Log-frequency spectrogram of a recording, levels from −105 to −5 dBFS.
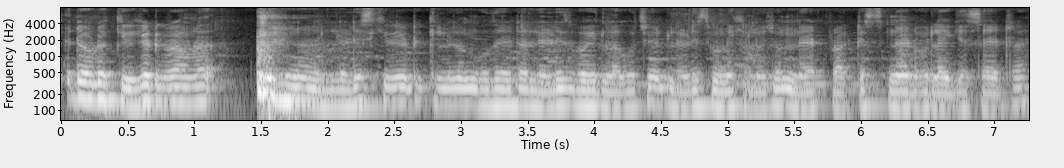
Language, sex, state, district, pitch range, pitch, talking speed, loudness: Odia, male, Odisha, Sambalpur, 110-135 Hz, 125 Hz, 125 wpm, -22 LUFS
